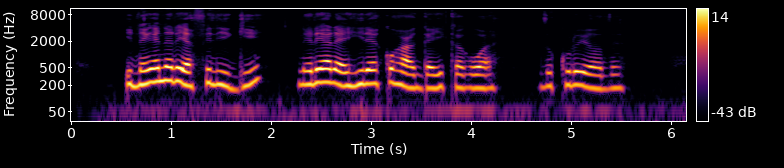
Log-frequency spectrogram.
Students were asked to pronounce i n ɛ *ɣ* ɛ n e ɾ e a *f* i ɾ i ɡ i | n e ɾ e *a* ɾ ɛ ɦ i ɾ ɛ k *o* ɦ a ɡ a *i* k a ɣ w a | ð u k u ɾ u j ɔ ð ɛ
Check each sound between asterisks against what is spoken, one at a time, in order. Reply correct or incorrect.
correct, correct, correct, correct, correct

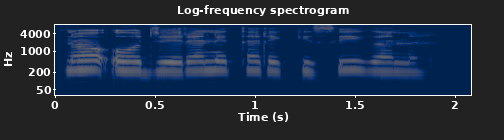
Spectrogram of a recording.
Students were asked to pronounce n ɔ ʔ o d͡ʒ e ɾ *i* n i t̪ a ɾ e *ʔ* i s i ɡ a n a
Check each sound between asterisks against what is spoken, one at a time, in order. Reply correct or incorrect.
incorrect: a, incorrect: k

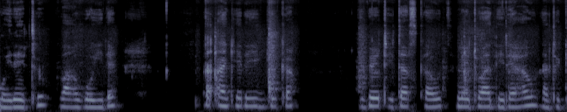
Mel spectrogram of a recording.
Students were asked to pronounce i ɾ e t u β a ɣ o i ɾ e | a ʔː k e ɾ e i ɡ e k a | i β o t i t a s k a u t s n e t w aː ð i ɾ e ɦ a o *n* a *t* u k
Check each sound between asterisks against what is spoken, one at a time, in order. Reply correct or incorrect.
correct, correct

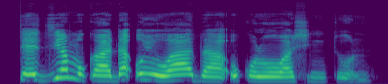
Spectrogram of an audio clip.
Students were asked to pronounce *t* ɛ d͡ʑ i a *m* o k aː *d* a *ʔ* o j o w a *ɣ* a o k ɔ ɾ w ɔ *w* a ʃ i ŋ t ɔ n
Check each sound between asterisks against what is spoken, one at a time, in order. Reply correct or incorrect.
correct, correct, correct, correct, incorrect: ð, correct

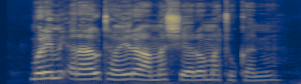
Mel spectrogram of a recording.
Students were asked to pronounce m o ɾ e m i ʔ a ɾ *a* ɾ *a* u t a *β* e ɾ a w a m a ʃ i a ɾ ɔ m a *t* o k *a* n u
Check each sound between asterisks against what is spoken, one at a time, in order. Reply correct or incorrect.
correct, correct, incorrect: w, correct, correct

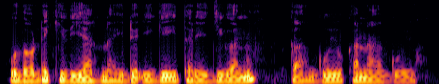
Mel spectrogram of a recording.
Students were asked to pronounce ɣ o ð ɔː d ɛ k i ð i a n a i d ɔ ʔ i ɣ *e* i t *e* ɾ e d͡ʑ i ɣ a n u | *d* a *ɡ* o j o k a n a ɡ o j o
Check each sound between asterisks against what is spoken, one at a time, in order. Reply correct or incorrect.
correct, incorrect: a, incorrect: t, correct

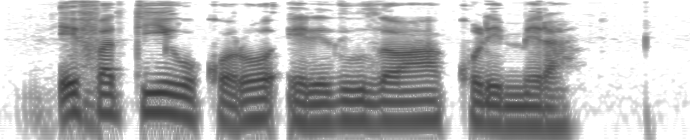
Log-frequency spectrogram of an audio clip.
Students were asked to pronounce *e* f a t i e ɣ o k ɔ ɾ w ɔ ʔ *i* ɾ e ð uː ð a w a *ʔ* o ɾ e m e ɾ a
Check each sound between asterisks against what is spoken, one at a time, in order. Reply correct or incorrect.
correct, incorrect: e, incorrect: k

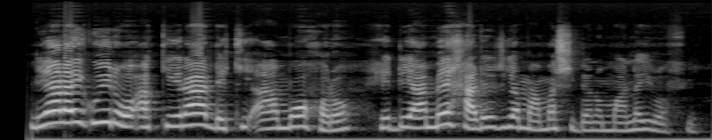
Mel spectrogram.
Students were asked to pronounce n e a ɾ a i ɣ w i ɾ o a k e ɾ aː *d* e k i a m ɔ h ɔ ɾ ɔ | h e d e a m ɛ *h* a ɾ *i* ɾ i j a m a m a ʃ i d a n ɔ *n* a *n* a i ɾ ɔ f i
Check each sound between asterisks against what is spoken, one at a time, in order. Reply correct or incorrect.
correct, correct, incorrect: e, incorrect: m, correct

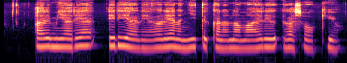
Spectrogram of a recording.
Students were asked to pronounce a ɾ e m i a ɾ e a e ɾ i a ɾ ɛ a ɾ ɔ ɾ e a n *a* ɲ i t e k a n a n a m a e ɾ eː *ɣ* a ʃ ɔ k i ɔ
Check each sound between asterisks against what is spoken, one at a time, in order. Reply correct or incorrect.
correct, correct

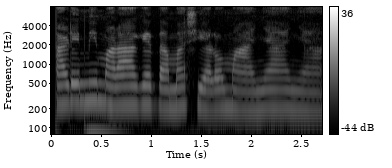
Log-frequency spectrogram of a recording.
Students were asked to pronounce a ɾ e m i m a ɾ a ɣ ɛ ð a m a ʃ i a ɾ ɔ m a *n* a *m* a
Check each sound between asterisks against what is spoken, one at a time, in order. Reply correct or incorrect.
incorrect: ɲ, incorrect: ɲ

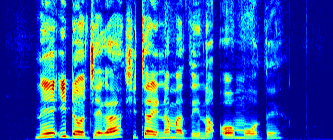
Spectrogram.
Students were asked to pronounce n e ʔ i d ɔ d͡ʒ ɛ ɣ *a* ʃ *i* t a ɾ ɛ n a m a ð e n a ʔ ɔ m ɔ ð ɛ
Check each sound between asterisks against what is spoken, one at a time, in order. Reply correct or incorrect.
correct, correct

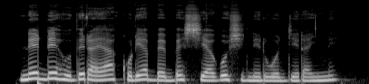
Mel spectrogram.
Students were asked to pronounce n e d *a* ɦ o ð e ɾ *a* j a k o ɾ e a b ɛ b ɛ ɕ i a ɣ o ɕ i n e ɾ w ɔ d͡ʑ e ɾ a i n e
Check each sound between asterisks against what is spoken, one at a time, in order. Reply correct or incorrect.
incorrect: e, correct

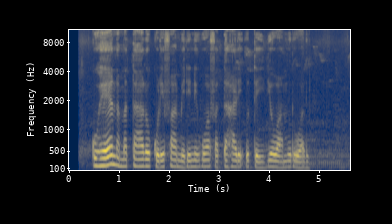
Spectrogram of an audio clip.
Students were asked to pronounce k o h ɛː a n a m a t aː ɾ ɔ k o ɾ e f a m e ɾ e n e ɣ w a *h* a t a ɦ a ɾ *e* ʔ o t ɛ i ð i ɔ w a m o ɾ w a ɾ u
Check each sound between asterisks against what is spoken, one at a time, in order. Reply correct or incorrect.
incorrect: f, correct

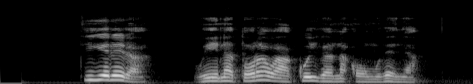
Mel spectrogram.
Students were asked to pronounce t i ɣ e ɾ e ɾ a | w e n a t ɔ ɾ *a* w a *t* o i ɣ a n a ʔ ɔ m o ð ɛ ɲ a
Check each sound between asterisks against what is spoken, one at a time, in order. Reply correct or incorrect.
correct, incorrect: k

